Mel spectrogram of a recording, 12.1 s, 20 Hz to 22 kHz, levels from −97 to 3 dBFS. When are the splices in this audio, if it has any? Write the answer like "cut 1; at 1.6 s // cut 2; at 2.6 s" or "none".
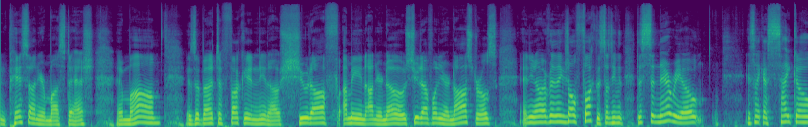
cut 1; at 8.5 s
